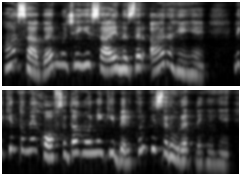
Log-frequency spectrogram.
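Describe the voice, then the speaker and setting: A lovestruck young witch who speaks in a soft, sweet, reassuring way, voiced by a woman reading the tale aloud. The voice is high and warm, and the pitch rises and falls a lot. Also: sing-song, normal speed. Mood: gentle. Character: young woman turned witch, loving, possessive.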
